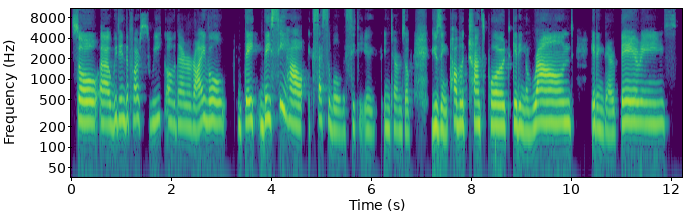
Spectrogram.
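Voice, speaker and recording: Measured woman, dry sound. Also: fairly high pitch, no room sound. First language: Turkish. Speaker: study abroad program director. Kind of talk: interview answers.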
